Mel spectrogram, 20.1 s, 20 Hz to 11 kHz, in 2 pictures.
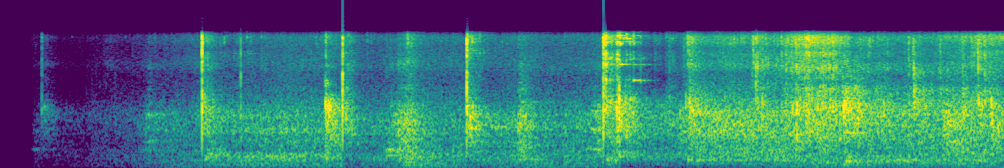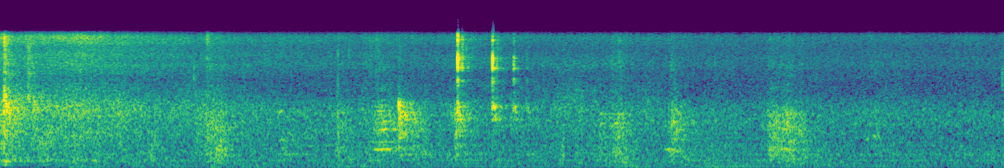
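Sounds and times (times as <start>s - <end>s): water rushing and crashing: 1.6s - 4.7s, 6.3s - 12.8s
metal clanks and knocks: 3.2s - 10.8s.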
